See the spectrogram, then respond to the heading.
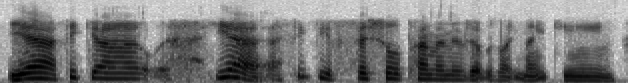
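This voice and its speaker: Gravelly-voiced man on a tinny line. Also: on the high side, animated, moderate pace, dry recording. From Florida, USA. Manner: rambling, self-correcting, laughs easily. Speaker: guest songwriter and producer. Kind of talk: casual interview chat. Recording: dry, phone-like line.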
